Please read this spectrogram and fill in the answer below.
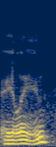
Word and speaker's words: Aileen: That's the Irish pronunciation, Aileen.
